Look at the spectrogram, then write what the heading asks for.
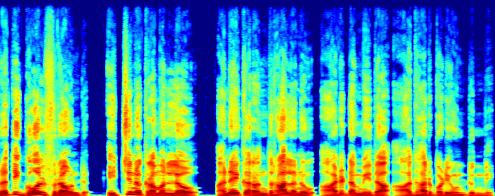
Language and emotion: Telugu, neutral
